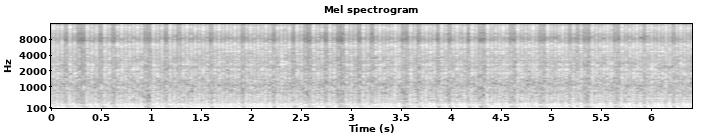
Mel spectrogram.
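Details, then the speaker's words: 1949 Ford 8N flathead tractor, auction buy, first start with unknown carburetor settings (carb possibly rebuilt), timing and plug gap unchecked: steady even low firing beat at fast idle, no knocks or misses; runs fine, possible exhaust leak at known leaking flange. "Not bad. Sounds like there might be an exhaust leak. I know that flange is leaking though."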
